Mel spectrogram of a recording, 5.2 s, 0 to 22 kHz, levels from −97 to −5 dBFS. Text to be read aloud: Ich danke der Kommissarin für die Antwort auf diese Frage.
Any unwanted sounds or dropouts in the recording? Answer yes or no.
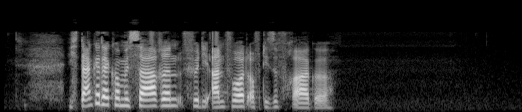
no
